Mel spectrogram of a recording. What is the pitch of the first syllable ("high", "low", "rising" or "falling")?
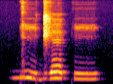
falling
